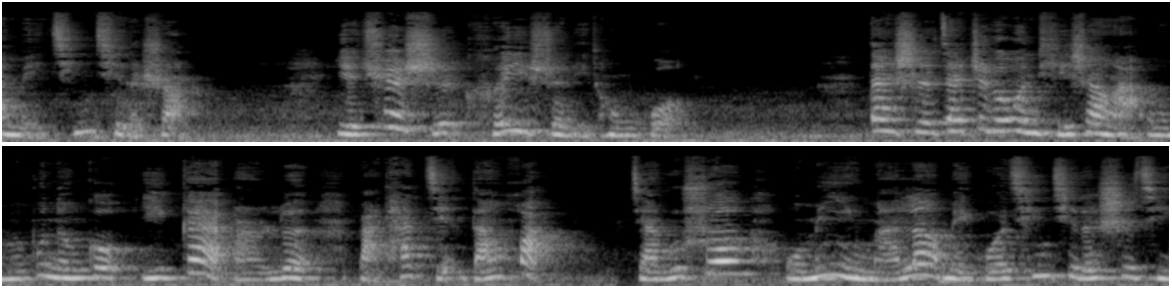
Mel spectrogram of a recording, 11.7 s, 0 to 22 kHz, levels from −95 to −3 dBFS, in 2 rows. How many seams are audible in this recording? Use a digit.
1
